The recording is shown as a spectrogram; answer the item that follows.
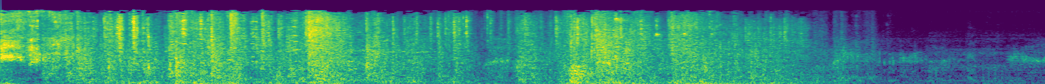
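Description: Dense mechanical clattering and knocking, with a louder thump about six seconds in, fading away over the last two seconds.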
